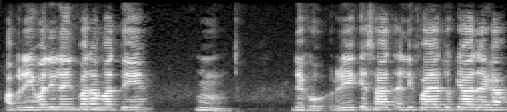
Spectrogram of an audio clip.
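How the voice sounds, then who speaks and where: A man's voice: high voice, fairly even intonation, normal speed. A man with a Pakistani Urdu accent teaching children the alphabet, patiently repeating each sound for them to echo. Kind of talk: children's alphabet lesson, slow drilled repetition.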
